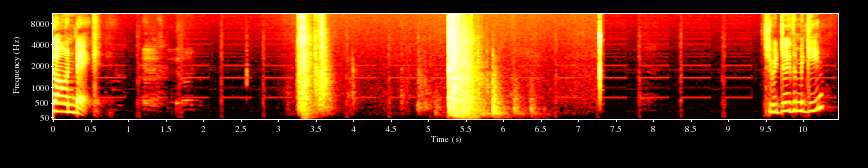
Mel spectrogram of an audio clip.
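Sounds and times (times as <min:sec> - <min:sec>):
speech: 0:00.0 - 0:00.6, 0:09.5 - 0:10.4
door swinging and shutting with a solid thunk: 0:03.2 - 0:04.0, 0:04.9 - 0:06.6
door latch click: 0:03.3 - 0:03.8, 0:04.9 - 0:06.5.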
